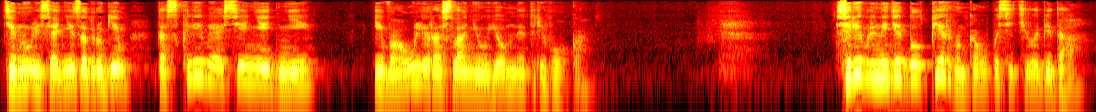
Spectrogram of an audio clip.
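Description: A narrator reading a wartime village tale in a measured storytelling manner, slowing on solemn lines. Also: medium pitch, mellow. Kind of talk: scripted narration.

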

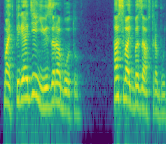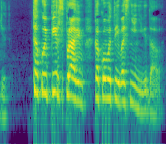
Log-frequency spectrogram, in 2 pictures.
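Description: A reader voicing a stern, domineering older peasant father who barks orders in a gruff voice, in a storybook reading. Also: medium pitch, very animated, brisk. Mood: angry, commanding.

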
